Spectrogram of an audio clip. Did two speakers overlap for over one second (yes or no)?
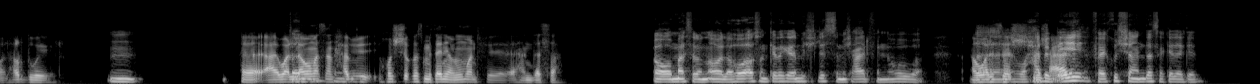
yes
